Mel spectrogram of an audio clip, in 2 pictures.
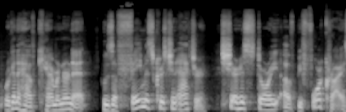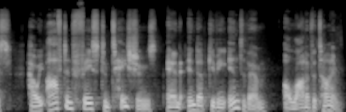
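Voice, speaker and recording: A man's voice: medium pitch, husky. A middle-aged man hosting an evangelical radio interview, chatty and enthusiastic, often cutting in with "wow". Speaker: radio show host, evangelist.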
